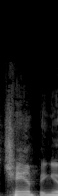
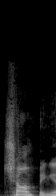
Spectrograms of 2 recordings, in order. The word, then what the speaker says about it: champing: You're saying it wrong. It's champing at the bit, not chomping at the bit.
